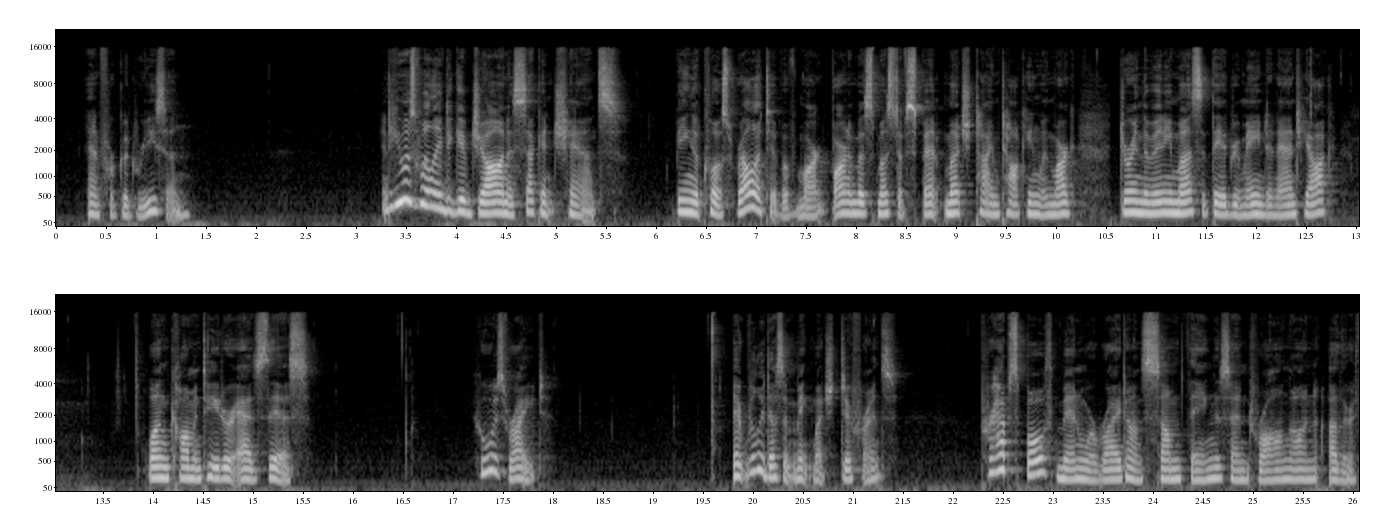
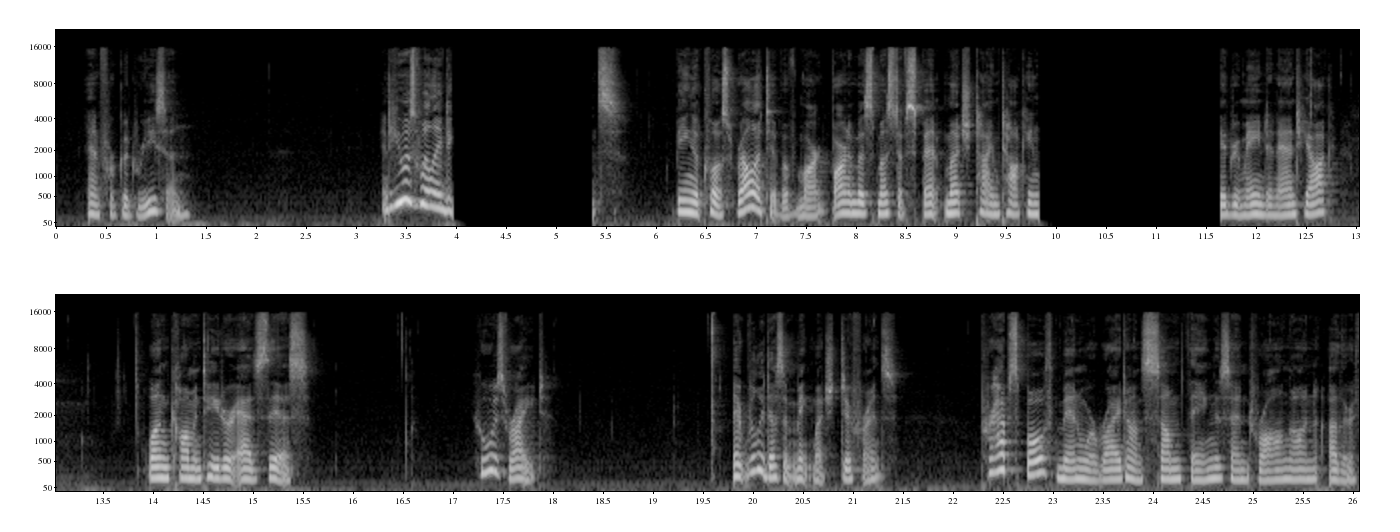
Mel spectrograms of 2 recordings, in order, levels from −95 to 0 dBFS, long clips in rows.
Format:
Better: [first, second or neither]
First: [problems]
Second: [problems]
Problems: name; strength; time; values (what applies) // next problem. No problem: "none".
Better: first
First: none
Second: audio cutting out; at 4 s for 1.5 s and at 10 s for 2 s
